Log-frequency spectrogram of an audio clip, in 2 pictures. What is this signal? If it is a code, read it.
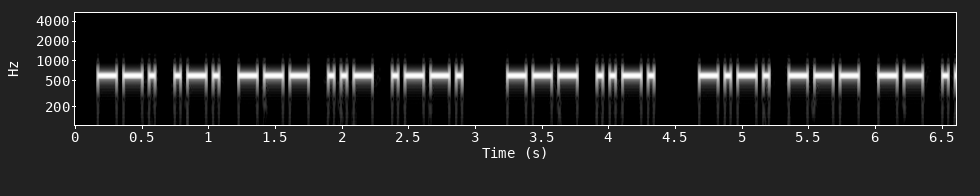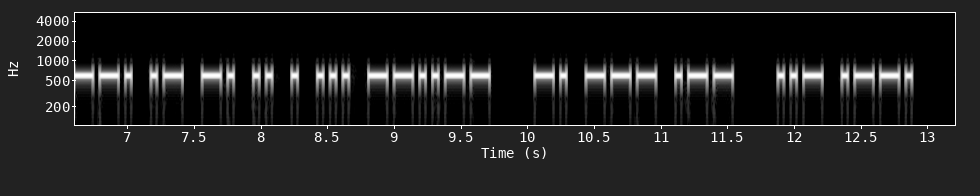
Morse code, heard as a keyed tone, about 25 wpm, 600 Hz. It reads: GROUP OF COMPANIES, NOW UP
